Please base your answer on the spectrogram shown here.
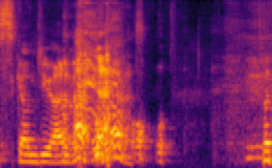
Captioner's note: all laugh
